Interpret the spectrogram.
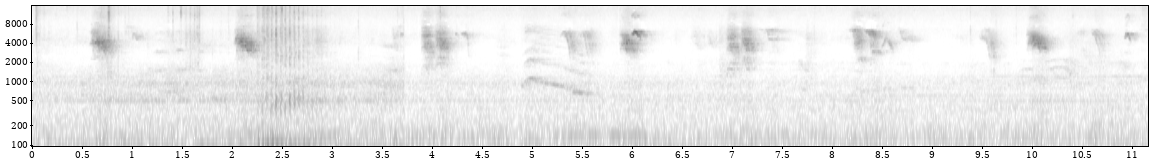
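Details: House sparrows chirping while bathing at a home in South Africa: quick, irregular high chirps, one harsher squawk and a descending note, over a low steady hum and a brief thump.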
